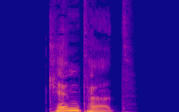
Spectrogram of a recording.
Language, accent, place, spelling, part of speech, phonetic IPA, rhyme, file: German, Germany, Berlin, kentert, verb, [ˈkɛntɐt], -ɛntɐt, De-kentert.ogg
- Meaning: inflection of kentern: 1. third-person singular present 2. second-person plural present 3. plural imperative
